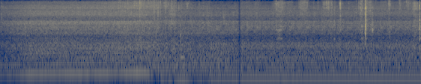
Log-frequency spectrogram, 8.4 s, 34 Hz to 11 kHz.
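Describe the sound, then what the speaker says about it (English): A pickup truck hitched to a 2019 Zinger ZR280BH travel trailer rumbles as it pulls forward from camp, with a low engine drone that drops after a few seconds, followed by faint clinks and rattles. "So I'm gonna hop in the truck, pull forward"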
